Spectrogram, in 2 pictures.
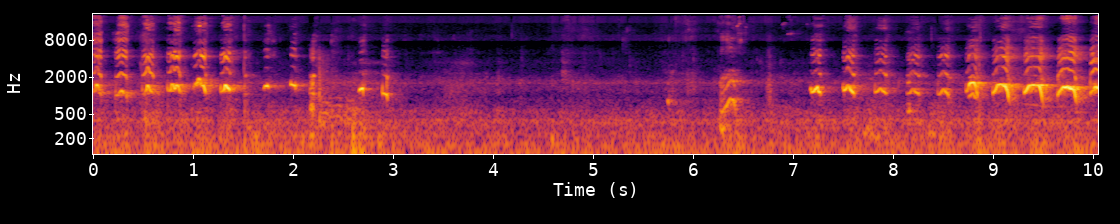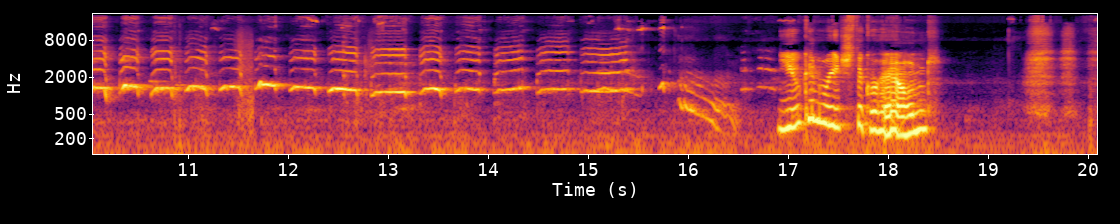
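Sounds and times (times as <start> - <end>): puppy whining: 0.0 - 3.6, 5.0 - 17.1.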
